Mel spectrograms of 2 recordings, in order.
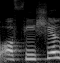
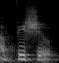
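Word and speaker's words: official: Next is, इसे बहुत सारे लोग ऑफिशियल बोल देते हैं, लेकिन ये क्या है? ऑफिशियल। यहाँ भी ओ का साउंड अ है, ऑफिशियल।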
